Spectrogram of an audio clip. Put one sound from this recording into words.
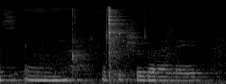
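A plastic ruler clacks down onto a table.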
